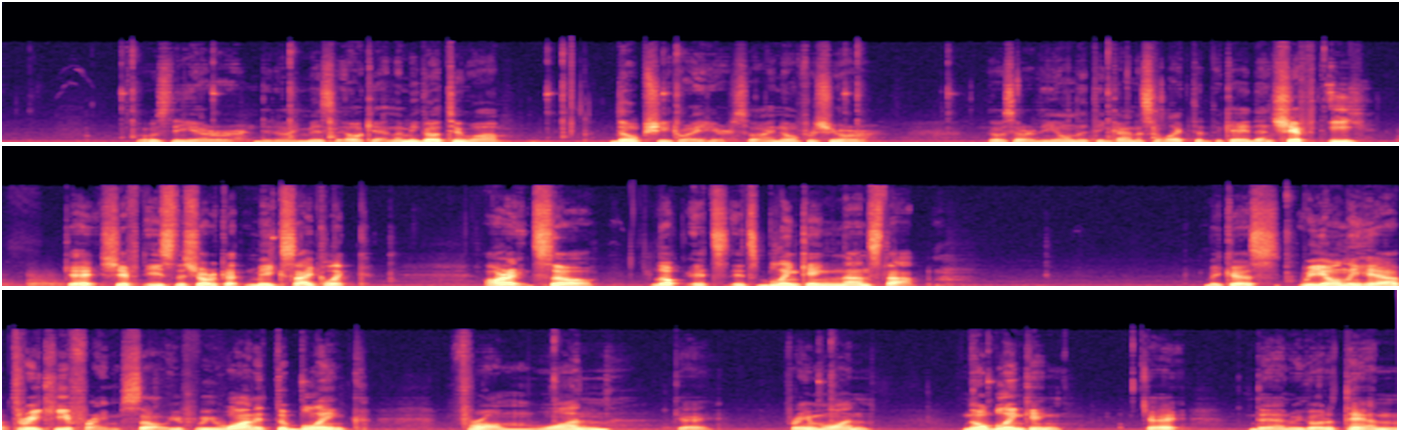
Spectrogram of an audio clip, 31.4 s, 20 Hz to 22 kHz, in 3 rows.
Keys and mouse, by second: 0.1 n, 0.9 click, 1.8-2.2 drag, 4.2-5.1 drag, 6.3 click, 7.2-8.3 drag, 9.9 shift+e, 14.7-17.7 drag, 18.7-19.6 drag, 20.0 click, 23.2-24.7 drag, 24.9 click, 27.1 drag, 28.4-29.5 drag, 29.5 drag, 30.0-31.1 drag, 31.3-31.4 drag.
